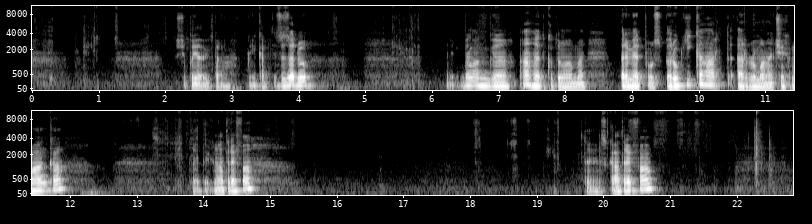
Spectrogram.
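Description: Stiff trading cards rustle softly as they are shuffled by hand.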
